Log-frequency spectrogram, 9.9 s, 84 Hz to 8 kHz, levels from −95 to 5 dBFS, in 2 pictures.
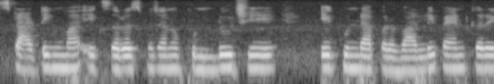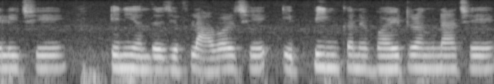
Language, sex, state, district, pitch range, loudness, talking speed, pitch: Gujarati, female, Gujarat, Valsad, 195-205 Hz, -16 LUFS, 150 wpm, 200 Hz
